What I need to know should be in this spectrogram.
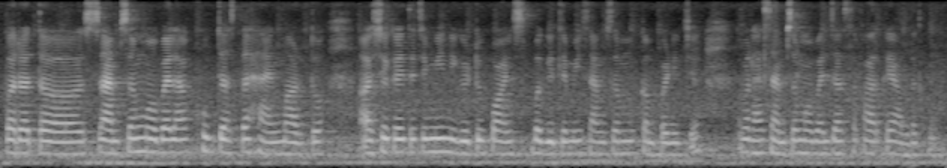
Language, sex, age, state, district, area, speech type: Marathi, female, 45-60, Maharashtra, Akola, urban, spontaneous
